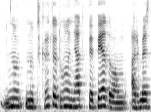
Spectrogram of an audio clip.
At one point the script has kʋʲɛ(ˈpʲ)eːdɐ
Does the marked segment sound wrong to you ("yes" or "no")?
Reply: no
